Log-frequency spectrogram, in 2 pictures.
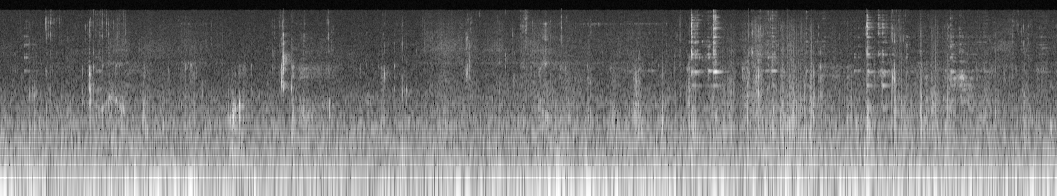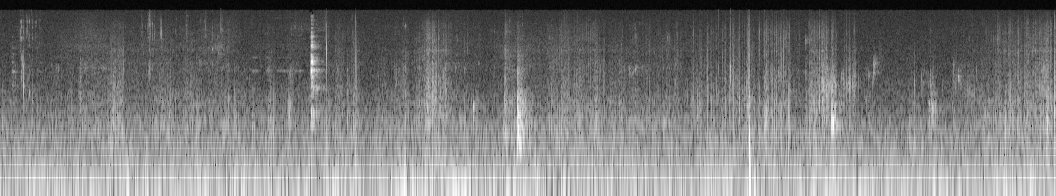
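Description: Faint, close-up chewing and crunching of fried chicken, with scattered sharp clicks of a fork against the plate.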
